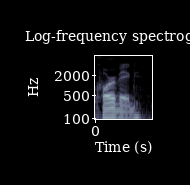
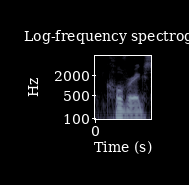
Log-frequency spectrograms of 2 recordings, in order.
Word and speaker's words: Kovrig: I saw that Canada also recently contacted Michael Kovrig, which is good. – Oh, Kovrig. – Kovrig, sorry.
